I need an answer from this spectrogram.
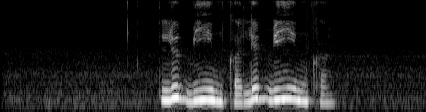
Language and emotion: Russian, positive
